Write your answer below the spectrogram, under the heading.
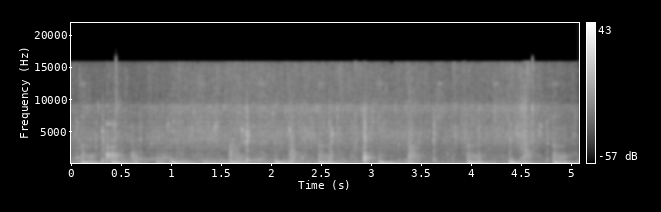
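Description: Minced garlic sizzling in hot oil in a wok while a spatula stirs it. Steady low thumps run underneath about twice a second.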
